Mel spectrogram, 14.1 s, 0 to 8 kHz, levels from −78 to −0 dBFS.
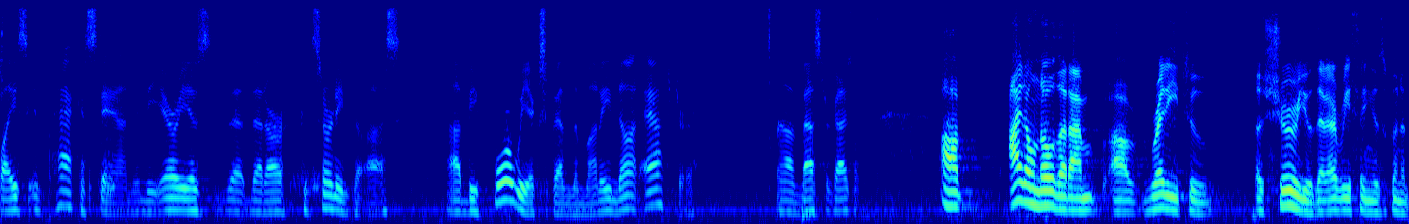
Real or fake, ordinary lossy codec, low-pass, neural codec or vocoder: real; MP3, 64 kbps; 7.2 kHz; none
